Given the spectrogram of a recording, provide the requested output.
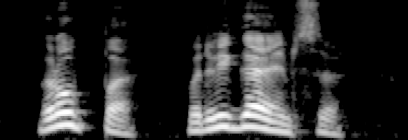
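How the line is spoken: Loud command. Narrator (Russian): громко скомандовал Скворец

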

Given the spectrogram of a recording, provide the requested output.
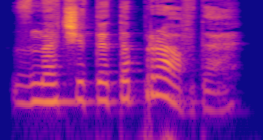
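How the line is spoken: Dull muffled reply. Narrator (Russian): Глухо отозвалась

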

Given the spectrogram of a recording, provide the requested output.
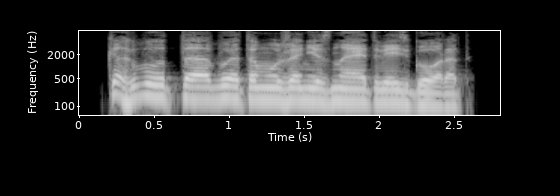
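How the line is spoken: Proud snort. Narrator (Russian): гордо фыркнул Артем

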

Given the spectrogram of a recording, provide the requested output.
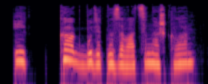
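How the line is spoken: Tired exhale. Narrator (Russian): Устало выдохнула я, когда отнявший уйму энергии ритуал завершился

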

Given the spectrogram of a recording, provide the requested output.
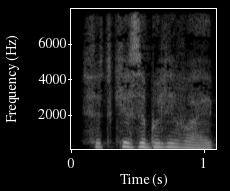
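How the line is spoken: Sad. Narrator (Russian): печально констатировала она

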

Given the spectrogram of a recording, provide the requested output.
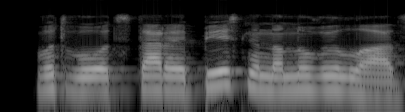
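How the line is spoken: Angry retort. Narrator (Russian): зло отпарировал Борька

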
